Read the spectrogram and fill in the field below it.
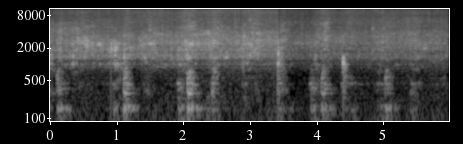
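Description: Boiled mashed potato being stirred into a frying masala in a Kerala kitchen: steady sizzle throughout with repeated soft scraping strokes of a spoon against the pan, close and fairly loud, no talk.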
